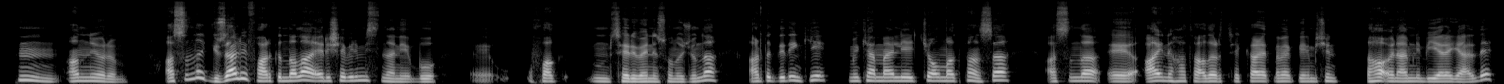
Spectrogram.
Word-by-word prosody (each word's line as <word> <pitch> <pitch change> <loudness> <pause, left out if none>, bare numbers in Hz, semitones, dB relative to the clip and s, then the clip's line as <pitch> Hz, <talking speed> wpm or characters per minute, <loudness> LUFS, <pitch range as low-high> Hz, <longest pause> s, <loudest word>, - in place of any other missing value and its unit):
Hımm. 175 -10 -2
Anlıyorum. 150 -6 -1 0.4
Aslında 230 - 0
güzel 220 - +5
bir 270 - +3
farkındalığa 170 +2 +4
erişebilmişsin, 170 +1 -1
hani, 130 -2 -3
bu, 130 -1 -1 0.4
eee, - - -13 0.4
ufak, 145 -2 -2 0.3
ımm, 140 -2 -4
serüvenin 135 -1 +3
sonucunda. 140 +8 -1 0.3
Artık 150 +2 -2
dedin 175 +2 +1
ki 195 +5 -2 0.2
mükemmeliyetçi 165 0 +1
olmaktansa 165 +2 +1 0.4
aslında, 160 +2 -1
eee, 140 0 +1
aynı 160 +4 +3
hataları 150 -2 0
tekrar 145 +1 -1
etmemek 145 0 -2
benim 140 0 -3
için 150 +1 -5 0.3
daha 155 +3 +4
önemli 145 -1 0
bir 140 - -2
yere 140 0 +3
geldi. 135 - 0
155 Hz, 130 wpm, -23 LUFS, 140-165 Hz, 0.4 s, güzel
